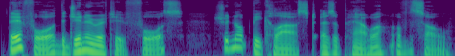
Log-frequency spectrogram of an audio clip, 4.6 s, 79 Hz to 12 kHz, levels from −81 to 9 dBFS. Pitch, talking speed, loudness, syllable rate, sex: 100 Hz, 185 wpm, -22 LUFS, 6.1 syllables/s, male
